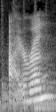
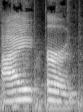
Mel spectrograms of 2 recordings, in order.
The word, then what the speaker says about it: iron: Did you just say iron? No. The right way to pronounce is, attention, iron. Iron. This is iron. Iron Man, not iron.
